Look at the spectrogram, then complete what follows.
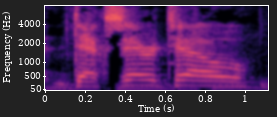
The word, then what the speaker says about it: Dexerto: Uh, Dexerto, I think is how you say this.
